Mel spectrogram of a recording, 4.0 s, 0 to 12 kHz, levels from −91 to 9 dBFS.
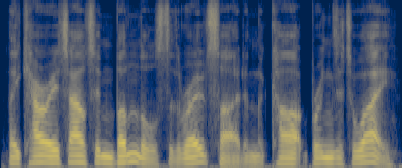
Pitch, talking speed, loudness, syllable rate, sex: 115 Hz, 225 wpm, -16 LUFS, 5.3 syllables/s, male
